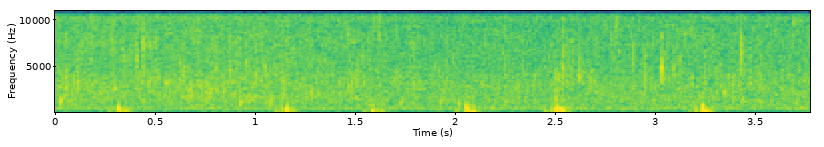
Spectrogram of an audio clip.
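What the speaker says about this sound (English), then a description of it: "Oh, great, it's starting to rain." Rain falls steadily in the video game Rising World, a soft, even hiss with a few heavier drops landing at irregular intervals, quiet and without talk.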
